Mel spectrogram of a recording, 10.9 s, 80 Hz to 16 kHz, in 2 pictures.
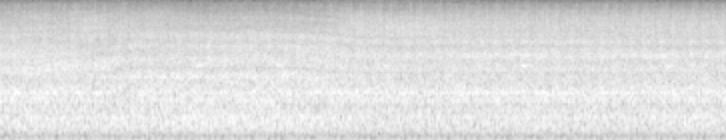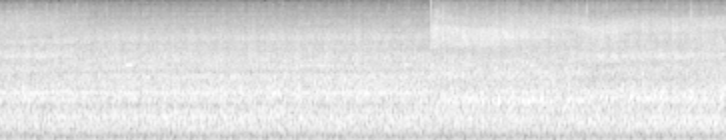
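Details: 1939 Allis Chalmers HD14 bulldozer with 6-71 diesel, running after sitting several years: deep, even chuffing at steady idle, about three pulses a second, no knocks or misses; normal idle.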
